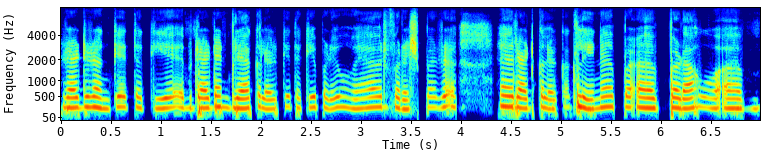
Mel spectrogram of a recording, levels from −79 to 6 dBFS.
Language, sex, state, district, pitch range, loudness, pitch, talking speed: Hindi, female, Delhi, New Delhi, 220-245 Hz, -15 LUFS, 230 Hz, 195 wpm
